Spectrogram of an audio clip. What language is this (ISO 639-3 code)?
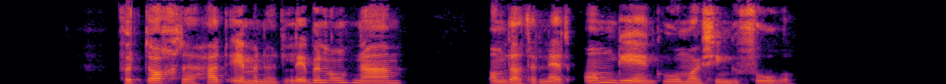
fry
